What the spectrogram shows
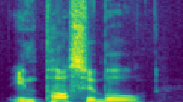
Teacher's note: Toujours avec la syllabe accentuée à l'oral placée avant le son able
